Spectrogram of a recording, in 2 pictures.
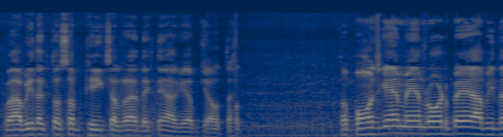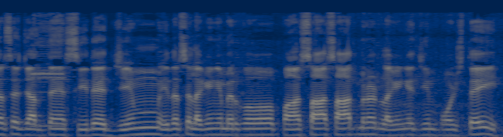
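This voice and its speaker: A man's voice: medium pitch, fairly even intonation, moderate pace, a little mellow, a little hiss or hum. A man vlogging casually as he rides a motorbike outdoors, rambling and thinking aloud, recorded on a phone mounted on the bike. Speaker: motovlogger. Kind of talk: casual vlog chat. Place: outdoors riding a motorbike on the road.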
